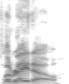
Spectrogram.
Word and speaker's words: Laureiro: That's not, doesn't look like Laredo. Yeah, well, I'm Italian, so I could speak it. So it's Laredo. Yes. Laredo. Laredo. Okay. No, not like Larry.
